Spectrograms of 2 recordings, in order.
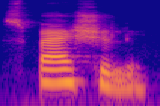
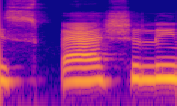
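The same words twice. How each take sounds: First: "specially" as spesh-uh-lee, no leading ee; light first sound. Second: "especially" with a heavy long ee at the start; over-pressed first E. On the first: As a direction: start "specially" straight on sp. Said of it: "ऐसे भी नहीं". ("specially" में शुरू की ई बिना ज़ोर) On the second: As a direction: lean on the ee of "especially". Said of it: "ज़ोर देके नहीं पढ़ेंगे". ("especially" में शुरू की ई पर ज़ोर) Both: Shown as a demonstration.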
